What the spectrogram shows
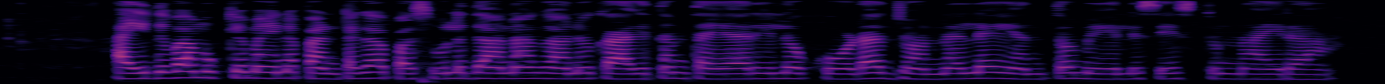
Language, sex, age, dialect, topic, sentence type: Telugu, female, 18-24, Utterandhra, agriculture, statement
